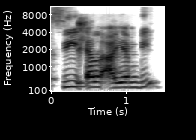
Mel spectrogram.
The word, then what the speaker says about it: climb: is silent good afternoon B is silent no B sound okay B is silent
